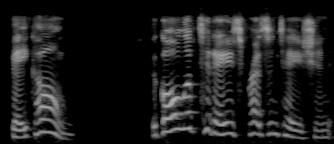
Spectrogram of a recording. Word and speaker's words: Bacone: we explore and learn about bacon college pronounced bakehome the goal of today's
